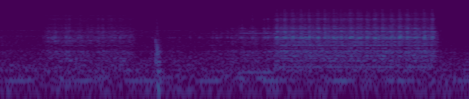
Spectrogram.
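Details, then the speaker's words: Water-damaged Xbox One X optical drive after laser replacement, now reading and installing discs: bursts of raspy, fluttering grinding about three per second while the disc spins; drive mechanism still making a weird grinding noise, cause unknown. "it is reading now it's actually reading and installing is actually reading and installing now the only thing i'm concerned about though it's that sound it makes that sound"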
